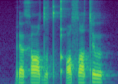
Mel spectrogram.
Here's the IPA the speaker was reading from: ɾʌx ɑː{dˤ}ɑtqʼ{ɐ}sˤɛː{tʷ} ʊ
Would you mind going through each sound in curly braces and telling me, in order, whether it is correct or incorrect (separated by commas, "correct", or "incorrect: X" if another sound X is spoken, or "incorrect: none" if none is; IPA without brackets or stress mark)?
correct, incorrect: ə˞, incorrect: t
